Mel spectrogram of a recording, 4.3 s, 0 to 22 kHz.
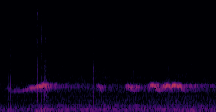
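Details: Tawny owl recorded 22 07 20, giving a long, steady tonal note that wavers slightly in pitch and swells louder in several waves across the clip, with faint clicks early on.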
